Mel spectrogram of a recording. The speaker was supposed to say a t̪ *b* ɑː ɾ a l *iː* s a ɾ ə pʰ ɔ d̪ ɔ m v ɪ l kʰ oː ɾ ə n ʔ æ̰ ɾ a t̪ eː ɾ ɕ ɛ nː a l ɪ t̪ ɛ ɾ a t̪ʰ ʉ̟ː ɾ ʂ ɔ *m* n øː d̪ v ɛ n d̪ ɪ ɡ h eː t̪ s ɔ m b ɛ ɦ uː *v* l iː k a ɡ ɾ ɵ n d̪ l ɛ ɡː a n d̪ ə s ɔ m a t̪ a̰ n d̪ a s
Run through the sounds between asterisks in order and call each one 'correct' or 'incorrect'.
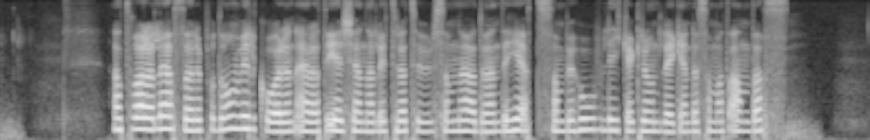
incorrect: v, incorrect: ɛː, correct, correct

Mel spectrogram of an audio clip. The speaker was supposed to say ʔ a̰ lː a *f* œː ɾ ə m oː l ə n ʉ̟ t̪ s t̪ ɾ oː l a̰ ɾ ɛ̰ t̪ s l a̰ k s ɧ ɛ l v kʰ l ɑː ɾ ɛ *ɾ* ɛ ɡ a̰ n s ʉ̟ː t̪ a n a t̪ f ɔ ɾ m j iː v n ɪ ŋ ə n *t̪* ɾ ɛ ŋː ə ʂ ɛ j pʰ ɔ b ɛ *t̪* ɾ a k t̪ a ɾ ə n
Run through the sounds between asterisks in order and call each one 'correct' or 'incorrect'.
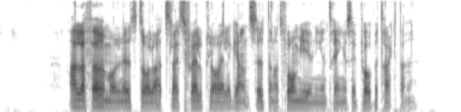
correct, incorrect: l, incorrect: t̪ʰ, incorrect: t̪ʰ

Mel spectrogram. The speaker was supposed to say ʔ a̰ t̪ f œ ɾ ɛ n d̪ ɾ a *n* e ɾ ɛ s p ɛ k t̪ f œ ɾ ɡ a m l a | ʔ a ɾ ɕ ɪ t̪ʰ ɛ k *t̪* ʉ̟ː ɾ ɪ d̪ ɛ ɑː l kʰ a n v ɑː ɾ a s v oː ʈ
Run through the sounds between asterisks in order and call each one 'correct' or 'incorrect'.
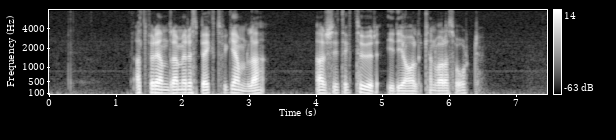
incorrect: m, incorrect: t̪ʰ

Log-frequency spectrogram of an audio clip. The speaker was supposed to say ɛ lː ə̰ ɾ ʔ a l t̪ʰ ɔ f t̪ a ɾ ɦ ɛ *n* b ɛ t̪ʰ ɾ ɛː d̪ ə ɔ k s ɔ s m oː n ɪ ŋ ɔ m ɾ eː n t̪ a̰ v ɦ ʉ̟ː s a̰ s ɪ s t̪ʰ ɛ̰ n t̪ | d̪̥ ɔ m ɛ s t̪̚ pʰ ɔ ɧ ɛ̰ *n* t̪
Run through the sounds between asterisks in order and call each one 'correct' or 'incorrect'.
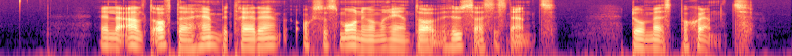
incorrect: m, incorrect: m

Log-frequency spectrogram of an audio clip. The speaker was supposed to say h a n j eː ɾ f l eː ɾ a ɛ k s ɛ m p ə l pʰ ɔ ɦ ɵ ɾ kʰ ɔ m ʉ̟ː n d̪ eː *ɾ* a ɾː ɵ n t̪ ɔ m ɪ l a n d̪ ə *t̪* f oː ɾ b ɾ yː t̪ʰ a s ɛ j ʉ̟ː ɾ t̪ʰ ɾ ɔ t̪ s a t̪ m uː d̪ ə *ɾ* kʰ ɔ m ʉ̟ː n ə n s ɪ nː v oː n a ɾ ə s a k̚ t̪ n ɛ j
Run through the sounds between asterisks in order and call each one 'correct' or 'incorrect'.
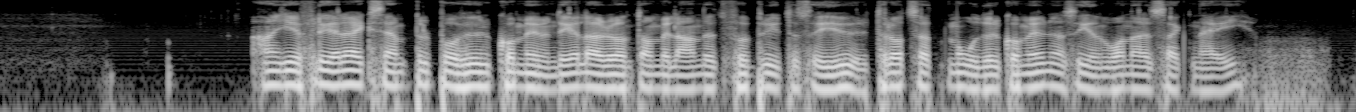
incorrect: l, correct, correct

